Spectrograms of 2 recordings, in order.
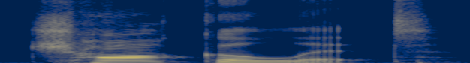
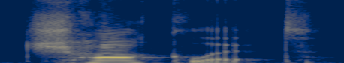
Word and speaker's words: chocolate: Common mispronunciation. Chocolate. Correct pronunciation. Chocolate. Only 2 syllables in natural speech. the middle vowel disappears entirely.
